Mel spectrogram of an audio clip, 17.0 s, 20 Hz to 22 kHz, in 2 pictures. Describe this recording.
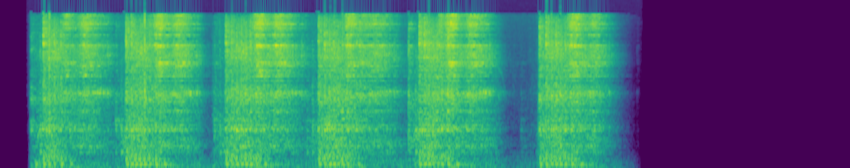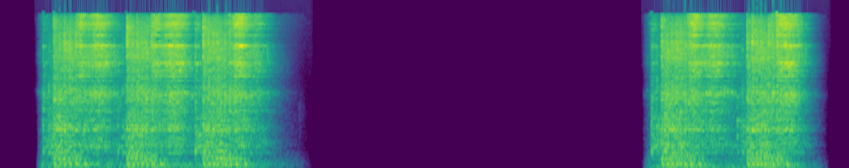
Estlack mower startup
recorded with (Studio Projects) condenser mic, mini phantom powered mixer (Behringer) and a (fostex) 4 track recorder. Location - Garage. Operator struggles to get lawnmower started. Multiple startups. Mixed with slight reverb.
engine, lawnmower, gas, combustion, internal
